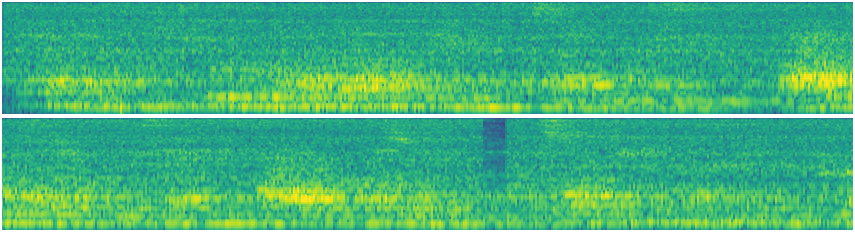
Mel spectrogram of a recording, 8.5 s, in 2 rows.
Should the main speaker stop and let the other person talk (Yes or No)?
Yes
